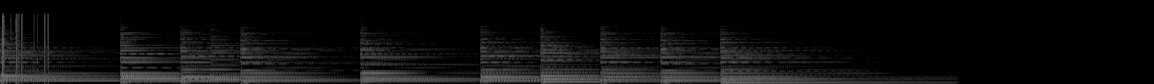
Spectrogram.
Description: Single chant in F minor Composer: Thomas Purcell (d.1682) Reference psalters: H1982: S255 S268; PP/SNCB: 220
